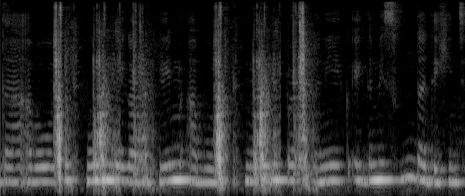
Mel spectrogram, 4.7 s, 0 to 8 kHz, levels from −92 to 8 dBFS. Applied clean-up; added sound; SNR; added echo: neural mask model RNNoise.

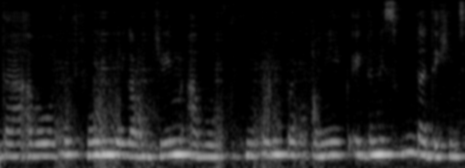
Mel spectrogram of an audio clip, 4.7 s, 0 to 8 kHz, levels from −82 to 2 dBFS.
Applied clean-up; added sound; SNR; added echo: neural separator model SepFormer DNS4.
